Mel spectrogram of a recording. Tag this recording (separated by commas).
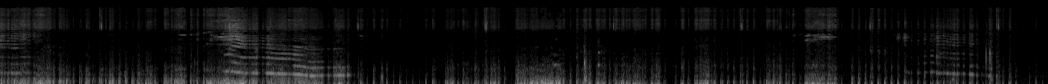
pets, outside, rural or natural, Dog, Animal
